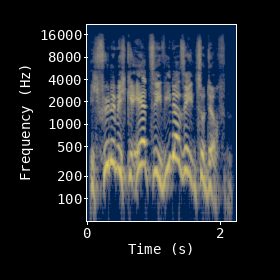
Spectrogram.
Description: Datei:Maleold01 ms06fin greeting 000284b2.ogg
Fallout 3: Audiodialoge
